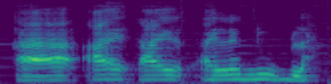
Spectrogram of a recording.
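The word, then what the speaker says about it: Isla Nublar: Which film takes place on the Isla Nebula? He did tell me how to say it, and I can't... Just read that, right? Okay. Isla Nubla.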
